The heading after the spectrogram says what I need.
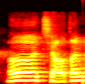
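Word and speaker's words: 乔丹: Oh, Tapi Mandarin kan nggak ada J. Jadi bacanya bukan, dia nggak bisa ngomong Jordan gitu, nggak bisa. Jadi oh, dibikin Mandarin 就 Qiaotan. 交 Nah, 交谈。 dia Qiaotan, dia namanya Qiaotan.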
